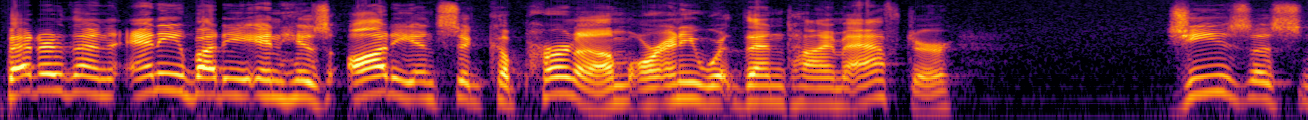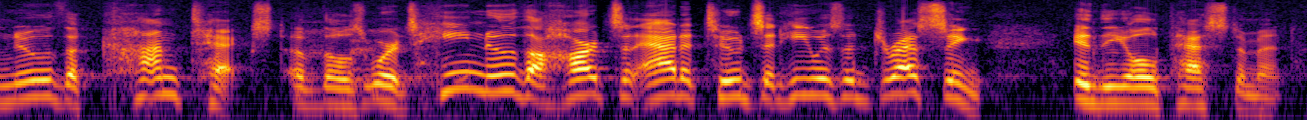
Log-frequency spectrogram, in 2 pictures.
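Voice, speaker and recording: A male pastor giving a devotional sermon, emphatic, slowing to stress key words and dropping low and soft. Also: expressive. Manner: emphatic, slow stress on key words, wide swings in loudness.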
